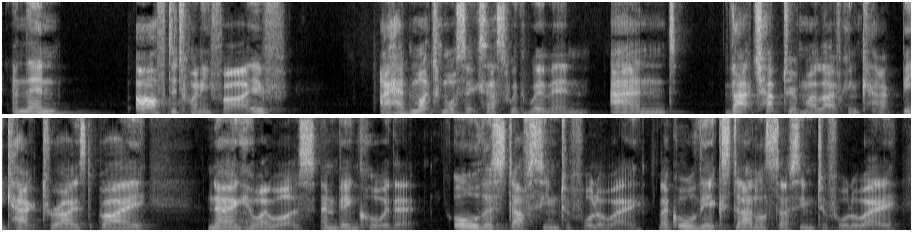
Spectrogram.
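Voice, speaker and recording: A man's voice: lowish voice, fairly even intonation, normal speed, pushed and bright. A man in his thirties hosting a podcast, reflecting on his own experiences in an easy conversational way. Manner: reflective, shares personal stories. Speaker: podcast host.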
